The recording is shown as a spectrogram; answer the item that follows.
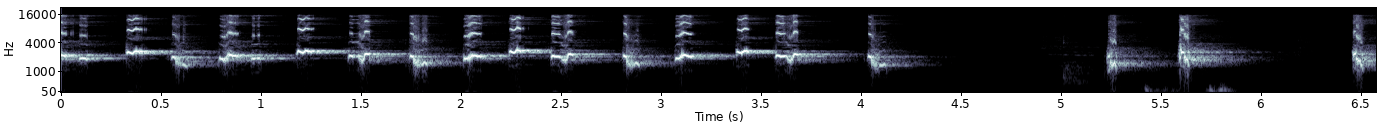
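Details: Sooty-headed bulbul (trucukan) singing in the long 'ropel' style, played to coax a kept bird into song: a steady run of short, clipped, alternating high and low chirps, about three per second, then a pause and a few louder notes.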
